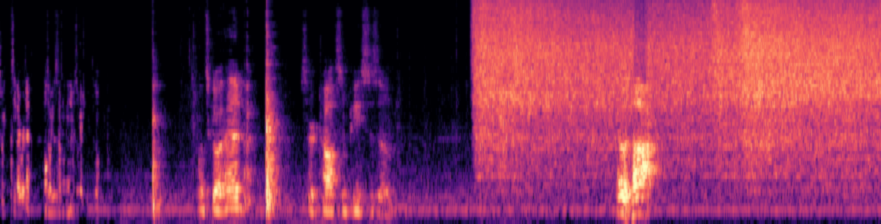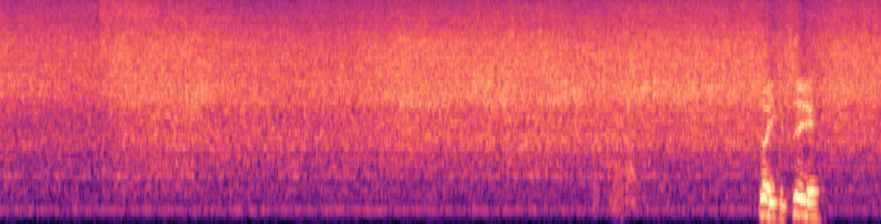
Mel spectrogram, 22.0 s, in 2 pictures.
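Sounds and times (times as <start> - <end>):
chicken sizzling in a pan: 5.9 - 22.0.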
